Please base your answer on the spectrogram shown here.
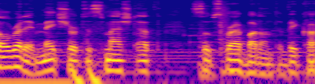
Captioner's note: breath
